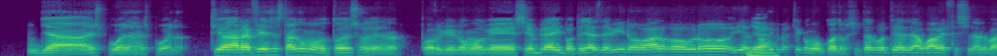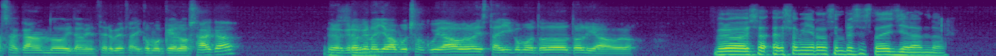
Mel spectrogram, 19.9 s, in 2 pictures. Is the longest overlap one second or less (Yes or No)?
Yes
